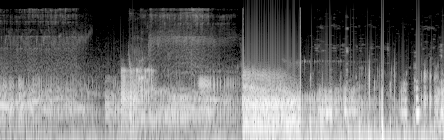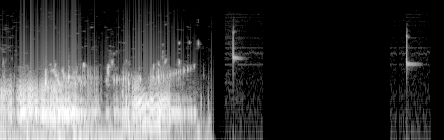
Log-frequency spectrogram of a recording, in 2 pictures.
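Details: Rosie's stomach growling (borborygmi): about ten seconds of low, gurgling, rumbling growls, then near silence with two faint clicks.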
